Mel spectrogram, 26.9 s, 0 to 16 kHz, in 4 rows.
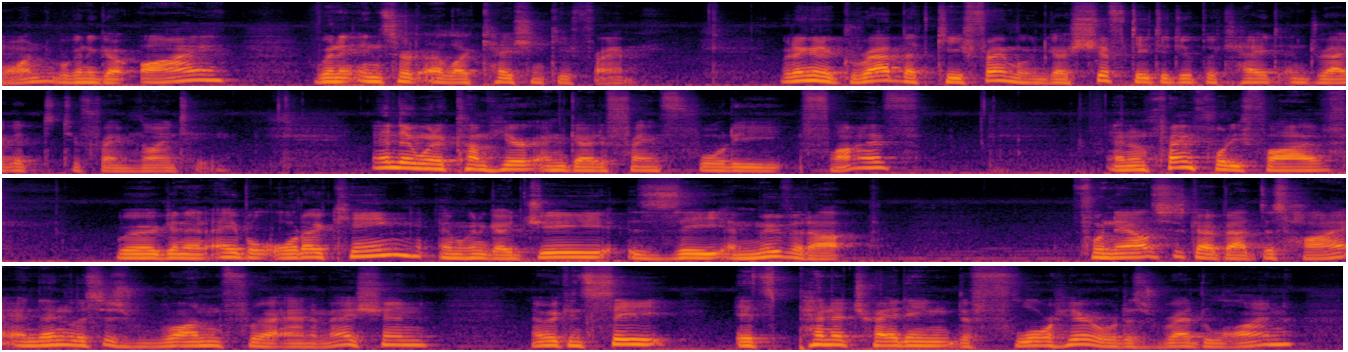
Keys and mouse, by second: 0.8 i, 5.4 shift+d, 7.2-8.7 middle drag, 8.7-14.8 drag, 14.8-20.6 middle drag, 16.0 g, 20.6-26.8 drag.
